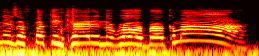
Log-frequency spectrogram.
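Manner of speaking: high, loud exasperated cry at the cat; exasperated yell. Real, not acted. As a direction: yell it at the cat in the road, fed up. Cat blocking road while driving.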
